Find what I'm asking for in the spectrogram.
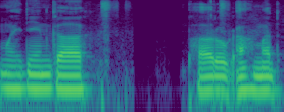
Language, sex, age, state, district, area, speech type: Kashmiri, male, 30-45, Jammu and Kashmir, Kulgam, rural, spontaneous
